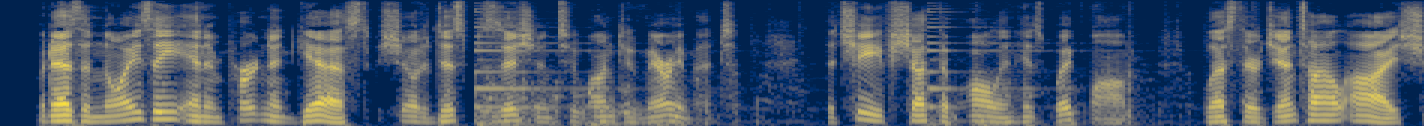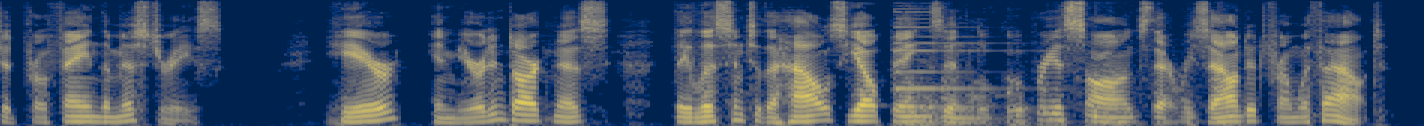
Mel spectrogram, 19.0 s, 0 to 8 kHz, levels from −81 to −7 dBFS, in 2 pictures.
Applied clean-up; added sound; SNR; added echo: neural mask model RNNoise.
